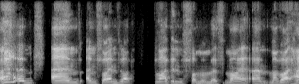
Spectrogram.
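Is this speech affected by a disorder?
Yes: tongue cancer, tongue removed.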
